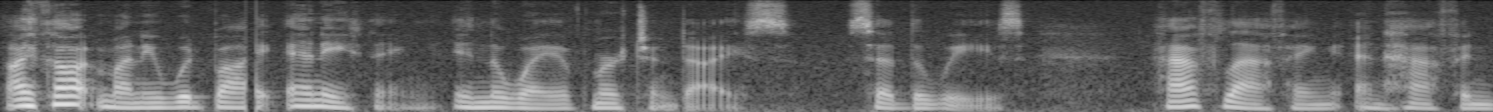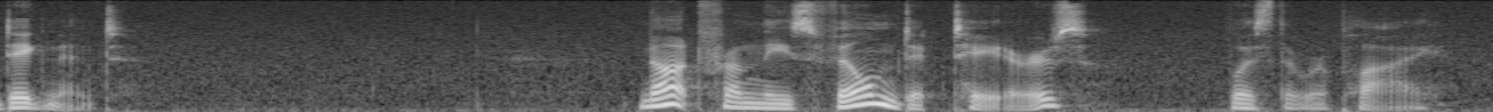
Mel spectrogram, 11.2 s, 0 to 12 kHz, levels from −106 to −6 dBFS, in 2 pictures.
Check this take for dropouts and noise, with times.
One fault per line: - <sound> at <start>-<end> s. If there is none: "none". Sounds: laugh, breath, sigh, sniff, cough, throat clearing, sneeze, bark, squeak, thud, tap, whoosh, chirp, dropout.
- dropout at 0.9-1.0 s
